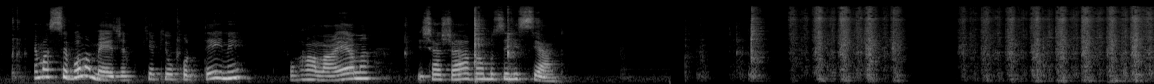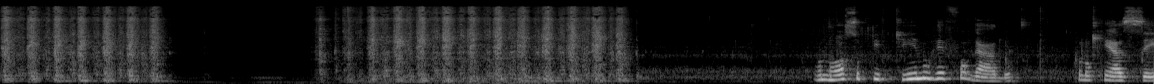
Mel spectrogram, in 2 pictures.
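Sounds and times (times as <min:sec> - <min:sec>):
onion grated on metal grater: 0:07.9 - 0:13.3, 0:14.7 - 0:17.9.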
